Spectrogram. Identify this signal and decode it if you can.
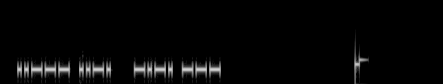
Morse code, heard as a keyed tone, about 36 wpm, 700 Hz. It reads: 2F CO
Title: Field Day Exchanges - 35wpm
